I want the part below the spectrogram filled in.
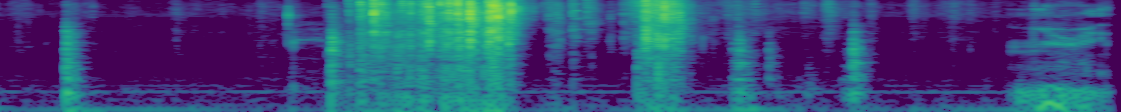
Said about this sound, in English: let's do a couple more shuffles this way.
